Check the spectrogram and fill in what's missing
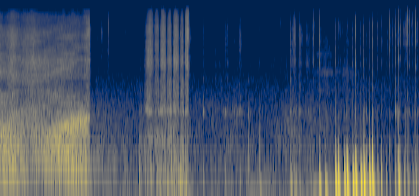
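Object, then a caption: Disposable paper cup. A blue disposable paper cup, hollow and empty, is held sideways and tapped rapidly on its side and bottom with fingertips and nails. It opens with nearly two seconds of steady, hissy scraping, then a short burst of quick, bright ticking. A run of rapid, hollow, low thumps follows, each dying away almost instantly.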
